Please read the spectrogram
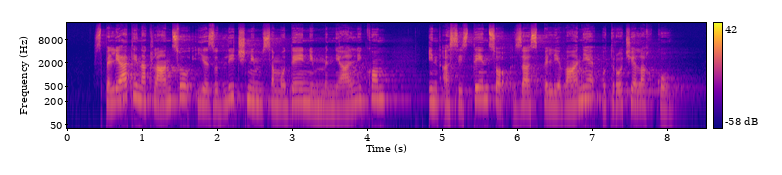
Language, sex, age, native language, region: Slovenian, female, 30-49, Slovenian, Savinja region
